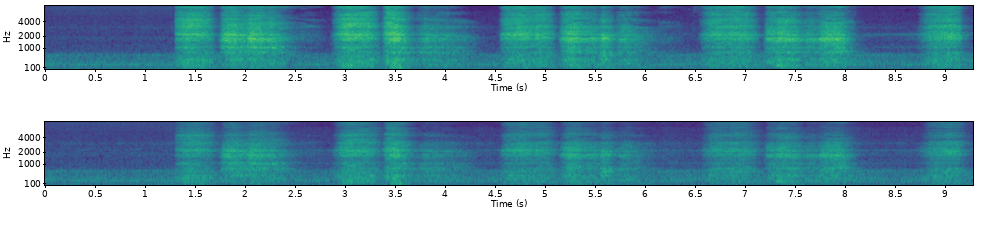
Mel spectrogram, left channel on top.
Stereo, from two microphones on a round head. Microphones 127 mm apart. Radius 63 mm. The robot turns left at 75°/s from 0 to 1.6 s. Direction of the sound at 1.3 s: 55° left (ahead or behind).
